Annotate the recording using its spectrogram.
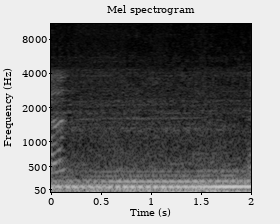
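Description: Inside the cab of a 1976 Ford F-150 with a swapped-in Coyote 5.0 V8, cruising on the road: a steady low engine drone with road rumble, growing a little louder about one and a half seconds in.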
